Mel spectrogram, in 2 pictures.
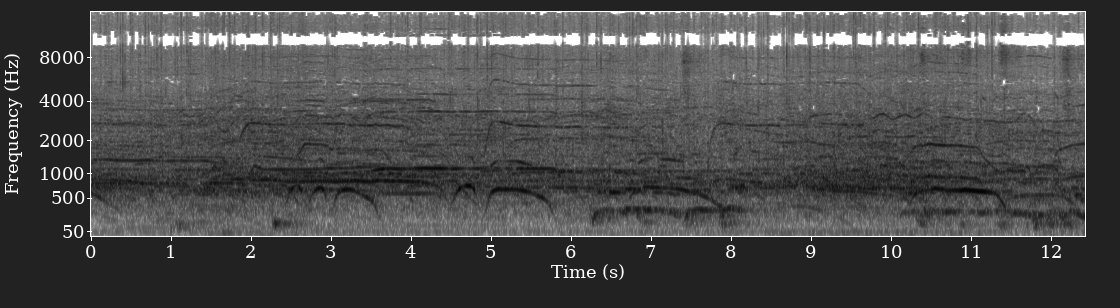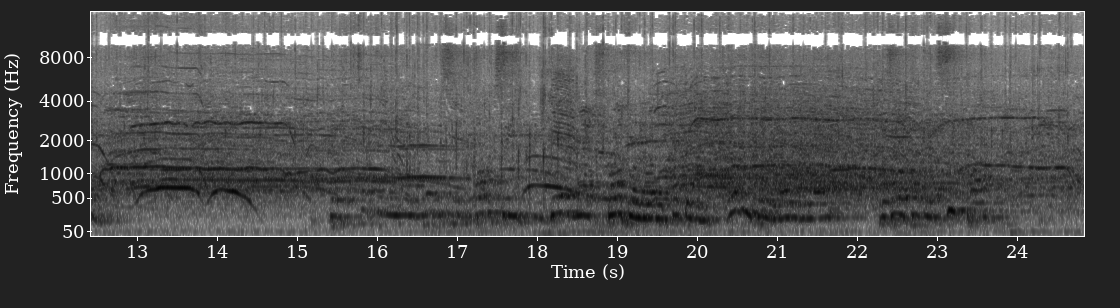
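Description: A live band plays music through loudspeakers.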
